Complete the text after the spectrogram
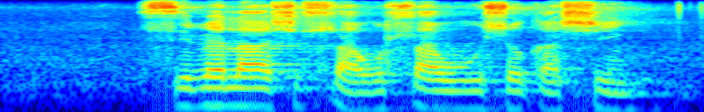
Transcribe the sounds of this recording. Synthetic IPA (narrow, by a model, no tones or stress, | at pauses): siβɛlaʃiɬawuɬawuʃɔkʼaʃiːŋ̩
